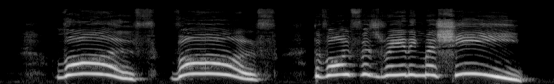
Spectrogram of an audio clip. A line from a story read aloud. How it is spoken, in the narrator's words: the boy mischievously shouted again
